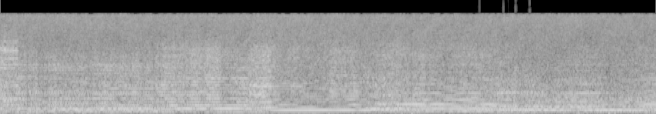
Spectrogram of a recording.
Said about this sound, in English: It is almost midnight. The highway is deserted. Off in the distance, we hear the keening of a finely tuned sports car. It grows louder as the car approaches.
